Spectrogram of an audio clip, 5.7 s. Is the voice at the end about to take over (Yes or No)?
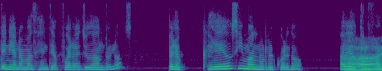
Yes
